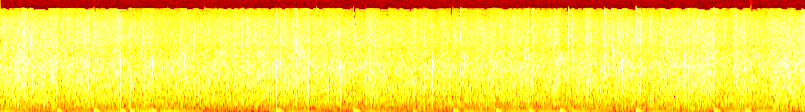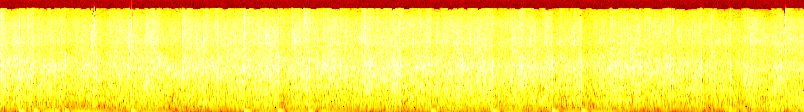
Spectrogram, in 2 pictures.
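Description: Large audience applauding, a dense, steady clapping that carries on without a break.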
